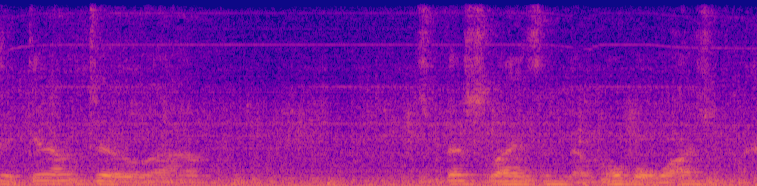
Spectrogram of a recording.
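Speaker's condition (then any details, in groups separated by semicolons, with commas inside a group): Cerebral palsy; breathing fine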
